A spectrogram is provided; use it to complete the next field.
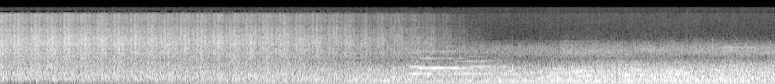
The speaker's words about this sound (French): Après un long moment, le train arrive enfin à la gare de la petite ville où doit retrouver le père Paul.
